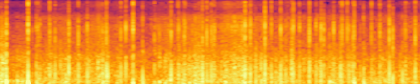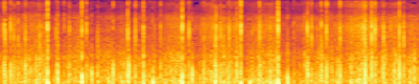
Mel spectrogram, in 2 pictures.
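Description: Fireworks burst with loud, rapid bangs.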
